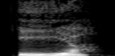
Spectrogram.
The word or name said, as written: EGERNE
